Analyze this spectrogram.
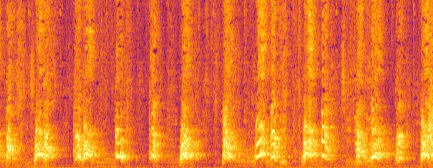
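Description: Shetland sheepdog barking rapidly and without let-up, short sharp barks about two to three a second. Barking that the trainer takes for fear-driven barking.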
